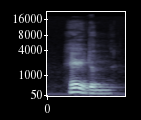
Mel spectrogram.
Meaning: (adverb) 1. presently 2. today; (noun) the present
- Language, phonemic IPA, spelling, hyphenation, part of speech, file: Dutch, /ˈɦeː.də(n)/, heden, he‧den, adverb / noun, Nl-heden.ogg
